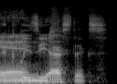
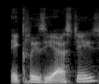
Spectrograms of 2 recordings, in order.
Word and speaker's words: Ecclesiastes: It's like Ecclesiastics. Yes. Exactly. Right. Did I say that right? Ecclesiastes.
